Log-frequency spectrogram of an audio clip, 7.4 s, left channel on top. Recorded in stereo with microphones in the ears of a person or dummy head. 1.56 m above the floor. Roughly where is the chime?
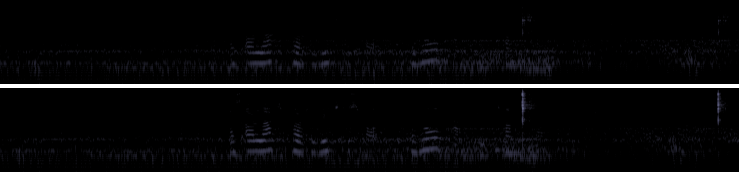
No chime in this recording.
